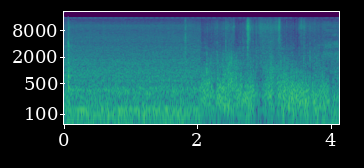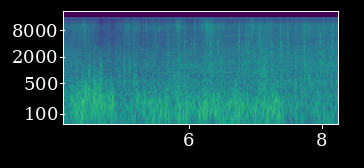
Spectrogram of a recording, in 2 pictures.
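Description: Lexus LS400's V8 idling, a steady low hum, with wind buffeting the microphone and irregular rustling noise from about two seconds in.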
